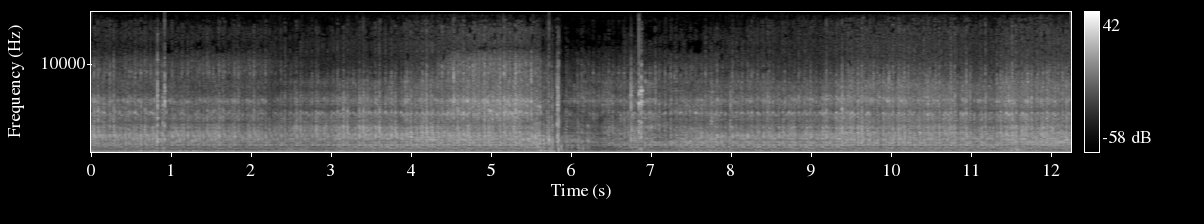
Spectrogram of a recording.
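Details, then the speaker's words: Ex-military Humvee (HMMWV) diesel with leaking fuel transfer pump, idling right after a hard cold start: loud even clatter at about three to four beats a second, no misses; noisy but running normally. "that's her [Music] man these things are noisy"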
